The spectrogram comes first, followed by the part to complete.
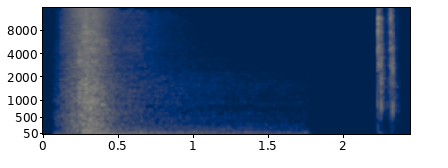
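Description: Whoosh sound effect for a smoke-burst transition: a sudden swoosh that peaks almost at once, then fades into a low rumble that cuts off near the end.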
